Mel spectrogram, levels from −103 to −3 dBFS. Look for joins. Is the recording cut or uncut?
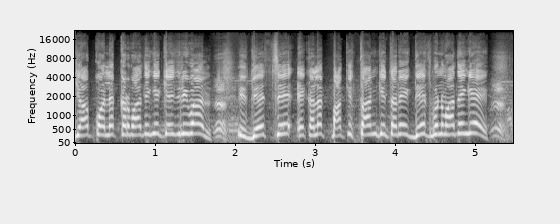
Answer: uncut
